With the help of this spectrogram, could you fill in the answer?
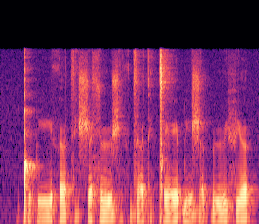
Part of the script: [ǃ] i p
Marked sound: correct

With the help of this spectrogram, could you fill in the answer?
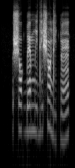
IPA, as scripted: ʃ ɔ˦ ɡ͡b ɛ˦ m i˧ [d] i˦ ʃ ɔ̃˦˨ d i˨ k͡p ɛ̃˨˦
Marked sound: correct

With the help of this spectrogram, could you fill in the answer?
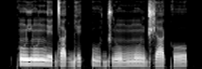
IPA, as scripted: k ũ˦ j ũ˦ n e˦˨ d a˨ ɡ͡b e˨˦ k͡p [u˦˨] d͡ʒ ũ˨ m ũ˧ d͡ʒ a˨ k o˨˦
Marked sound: correct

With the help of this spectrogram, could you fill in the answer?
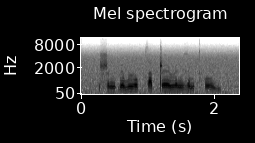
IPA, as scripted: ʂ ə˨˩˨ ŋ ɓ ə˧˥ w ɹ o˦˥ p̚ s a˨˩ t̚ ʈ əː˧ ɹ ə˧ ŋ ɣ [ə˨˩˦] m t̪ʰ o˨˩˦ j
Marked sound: incorrect: ə˨˩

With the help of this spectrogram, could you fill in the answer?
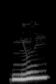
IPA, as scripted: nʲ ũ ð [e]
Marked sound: incorrect: i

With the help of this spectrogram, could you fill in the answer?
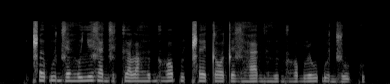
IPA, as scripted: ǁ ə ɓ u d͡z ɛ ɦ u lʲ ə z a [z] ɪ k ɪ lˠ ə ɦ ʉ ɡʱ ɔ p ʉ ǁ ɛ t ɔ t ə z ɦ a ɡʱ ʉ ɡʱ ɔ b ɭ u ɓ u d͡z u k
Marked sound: incorrect: d͡z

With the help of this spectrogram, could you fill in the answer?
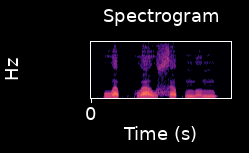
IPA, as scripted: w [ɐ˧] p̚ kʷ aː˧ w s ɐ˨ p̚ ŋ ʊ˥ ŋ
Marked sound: incorrect: ɐ˥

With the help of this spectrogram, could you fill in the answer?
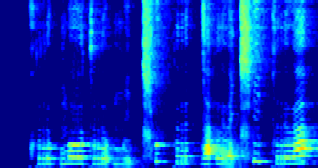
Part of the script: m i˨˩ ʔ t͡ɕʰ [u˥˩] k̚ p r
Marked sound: correct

